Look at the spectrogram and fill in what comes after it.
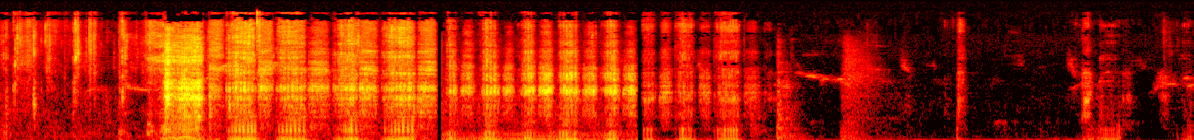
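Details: Stertorous snorting breathing in an English bulldog: loud, rapid snorting and rasping breaths about two per second, then fading quiet.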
